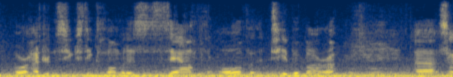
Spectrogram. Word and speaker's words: Tibooburra: We're going to Tibooburra. Excellent. Very good pronunciation, mate.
